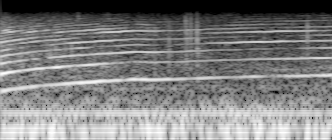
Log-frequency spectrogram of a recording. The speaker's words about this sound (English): Well, there goes the ambulance.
